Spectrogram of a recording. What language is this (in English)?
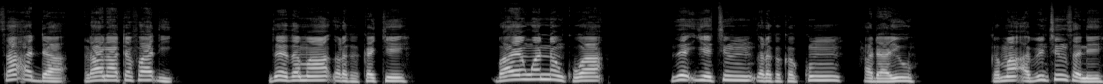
Hausa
